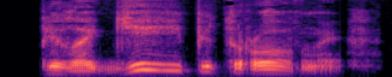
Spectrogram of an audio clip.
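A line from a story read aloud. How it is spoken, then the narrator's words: Delighted exclamation. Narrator (Russian): воскликнул с восторгом Бубновы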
